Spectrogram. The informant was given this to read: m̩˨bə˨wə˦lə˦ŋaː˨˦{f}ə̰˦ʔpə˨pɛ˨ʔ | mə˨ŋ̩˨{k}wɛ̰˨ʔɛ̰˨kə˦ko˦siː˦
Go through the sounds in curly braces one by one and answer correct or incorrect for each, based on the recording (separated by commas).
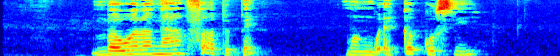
correct, incorrect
